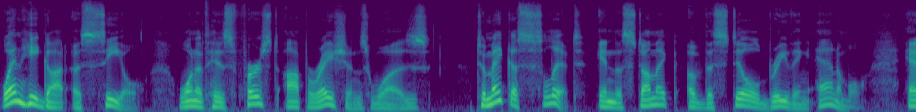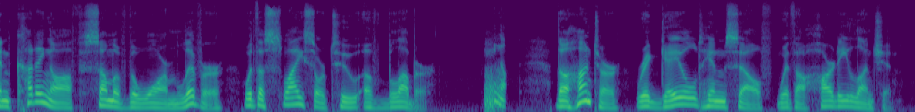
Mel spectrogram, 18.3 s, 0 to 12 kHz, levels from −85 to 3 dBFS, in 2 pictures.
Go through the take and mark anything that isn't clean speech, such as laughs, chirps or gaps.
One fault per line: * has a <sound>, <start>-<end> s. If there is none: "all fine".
* has a laugh, 14.0-14.2 s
